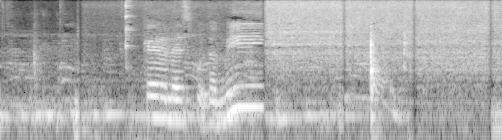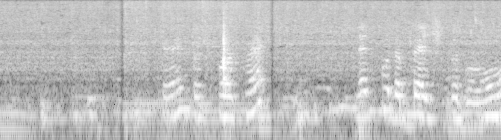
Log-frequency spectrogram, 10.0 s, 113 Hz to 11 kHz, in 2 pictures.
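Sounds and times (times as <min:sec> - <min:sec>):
beef sizzling in a pot: 0:02.6 - 0:10.0.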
